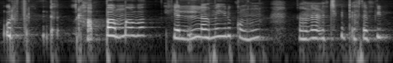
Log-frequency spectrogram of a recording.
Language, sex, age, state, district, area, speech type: Tamil, female, 18-30, Tamil Nadu, Thoothukudi, rural, spontaneous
